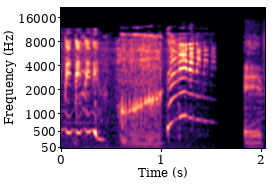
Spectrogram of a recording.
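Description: Cartoon snoring sound effect: a snorting inhale followed by a whistling exhale that falls in pitch, heard twice. It cuts off suddenly about a second and a half in, and a narrator's voice begins at the very end.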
